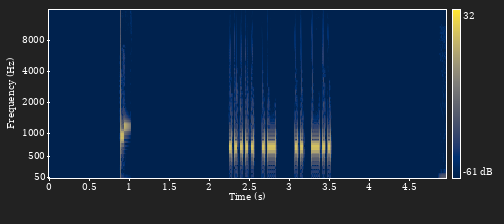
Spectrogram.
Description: Morse code, heard as a keyed tone, about 34 wpm, 700 Hz. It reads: 5A ID
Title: Field Day Exchanges Encore - 35wpm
